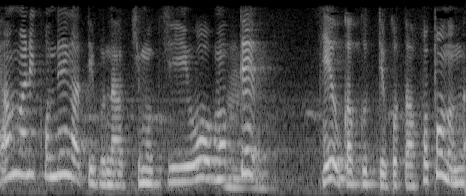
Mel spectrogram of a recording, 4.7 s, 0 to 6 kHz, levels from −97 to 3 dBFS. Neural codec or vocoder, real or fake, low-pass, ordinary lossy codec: none; real; 5.4 kHz; none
